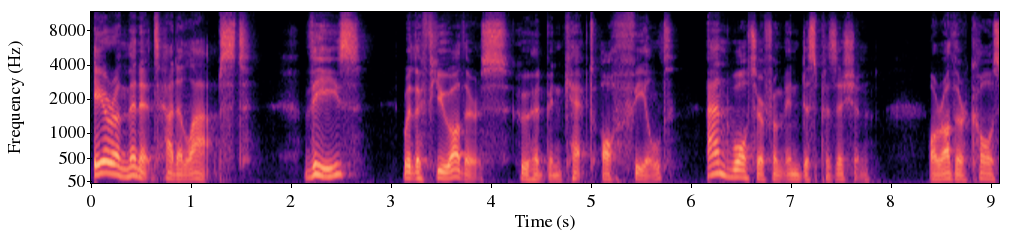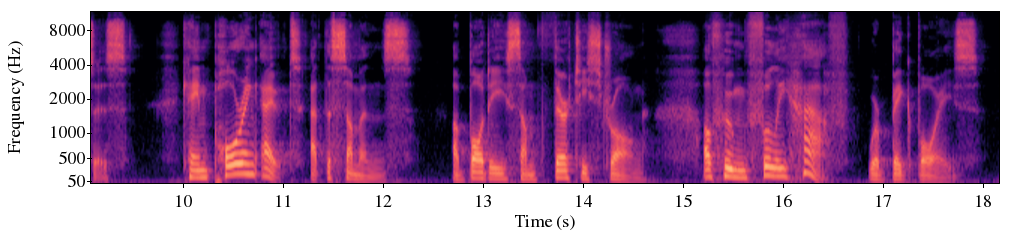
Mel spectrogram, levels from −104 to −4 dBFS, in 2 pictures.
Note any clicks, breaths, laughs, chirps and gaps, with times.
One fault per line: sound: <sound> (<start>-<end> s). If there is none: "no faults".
no faults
